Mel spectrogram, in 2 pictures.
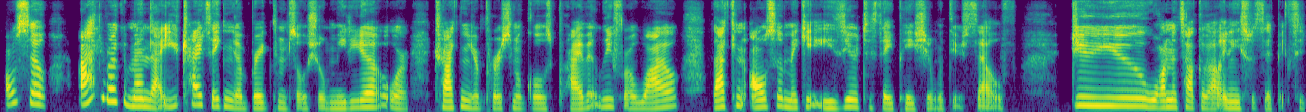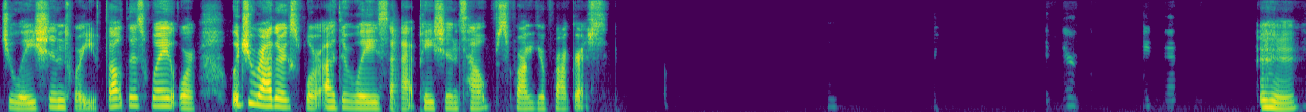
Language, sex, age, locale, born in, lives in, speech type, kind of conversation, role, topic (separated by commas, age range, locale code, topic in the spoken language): English, female, 25-29, en-US, United States, United States, read, expert-assistant, expert, How does developing patience help you reach your goals?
